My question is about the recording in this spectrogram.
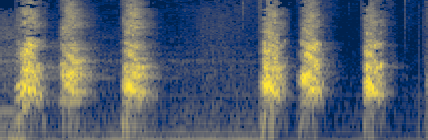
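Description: A dog barks as it leaves a house in a horror film scene: a burst of three sharp, loud barks, a pause of about a second, then several more barks at an even pace.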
